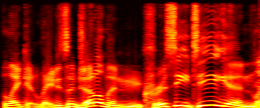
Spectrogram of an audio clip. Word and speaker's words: Teigen: Chrissy Teigen.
